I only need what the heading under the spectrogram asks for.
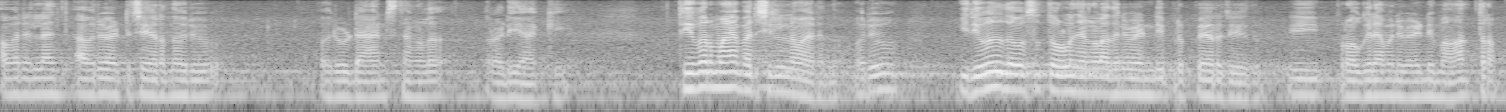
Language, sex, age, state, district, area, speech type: Malayalam, male, 18-30, Kerala, Thiruvananthapuram, rural, spontaneous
